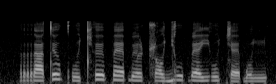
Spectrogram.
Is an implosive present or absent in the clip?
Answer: present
